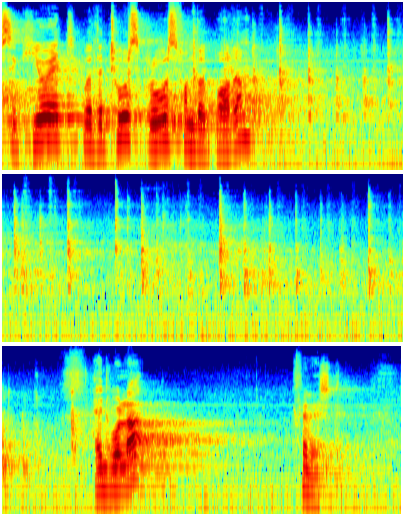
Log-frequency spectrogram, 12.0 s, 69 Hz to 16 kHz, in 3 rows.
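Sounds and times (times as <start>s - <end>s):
clicks and taps on metal shelf: 1.4s - 9.3s.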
